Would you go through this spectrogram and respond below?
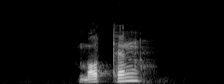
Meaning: plural of Motte
- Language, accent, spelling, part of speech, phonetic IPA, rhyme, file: German, Austria, Motten, noun, [ˈmɔtn̩], -ɔtn̩, De-at-Motten.ogg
